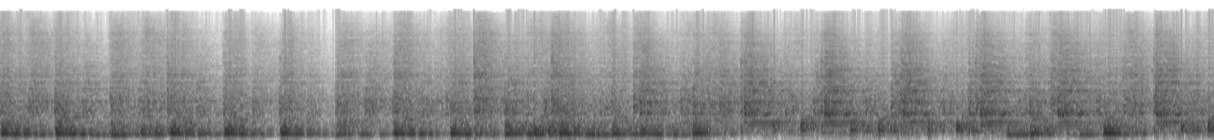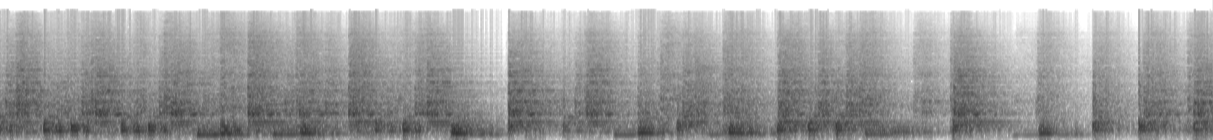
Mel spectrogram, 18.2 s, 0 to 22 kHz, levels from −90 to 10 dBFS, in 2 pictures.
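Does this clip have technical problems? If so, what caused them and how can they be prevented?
Yes. A block size mismatch (padded) runs throughout: each block the next stage reads, which fits a 512-sample block, is only partly filled and the rest is zero-padded, leaving a gap every block. This causes an 86.1 Hz buzz and playback at 0.861 times normal speed. Unlike a sample-rate error, the pitch stays about normal. To prevent it, have every stage use the same block size, or buffer the output so each block is completely filled before it is read.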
